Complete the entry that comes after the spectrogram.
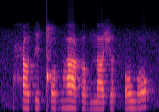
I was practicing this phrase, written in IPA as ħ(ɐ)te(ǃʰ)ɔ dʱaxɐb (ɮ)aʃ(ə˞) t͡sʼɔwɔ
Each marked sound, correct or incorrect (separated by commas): correct, incorrect, incorrect, incorrect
